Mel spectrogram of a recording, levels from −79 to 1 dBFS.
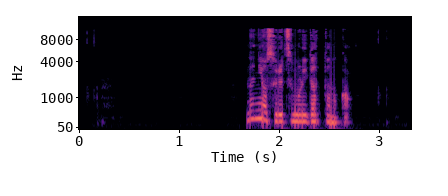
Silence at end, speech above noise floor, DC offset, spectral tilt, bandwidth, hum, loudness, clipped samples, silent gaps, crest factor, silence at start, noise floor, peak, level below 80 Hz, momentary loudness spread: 0.6 s; 53 dB; under 0.1%; -3.5 dB/octave; 12 kHz; none; -28 LUFS; under 0.1%; none; 20 dB; 1.7 s; -82 dBFS; -12 dBFS; -58 dBFS; 14 LU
